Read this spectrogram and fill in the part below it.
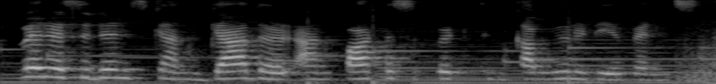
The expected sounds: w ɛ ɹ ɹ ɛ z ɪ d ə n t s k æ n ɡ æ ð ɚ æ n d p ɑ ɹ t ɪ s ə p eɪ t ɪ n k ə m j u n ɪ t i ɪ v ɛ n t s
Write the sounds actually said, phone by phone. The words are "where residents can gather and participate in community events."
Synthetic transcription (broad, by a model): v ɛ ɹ ɹ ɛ s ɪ d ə n t s k æ n ɡ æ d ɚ æ n d p ɑ ɹ t ɪ s ə p eɪ t ɪ n k ə m j u n ɪ t i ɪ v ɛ n t s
